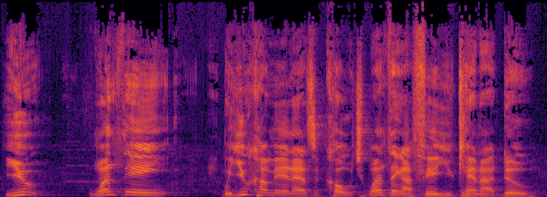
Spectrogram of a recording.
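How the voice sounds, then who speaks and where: A man's voice: fairly high pitch, lively intonation, a little slow. A man on a sports panel who talks loosely, jokes and stresses his points with slang. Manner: loose, joking, emphatic slang. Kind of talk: casual panel chat.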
